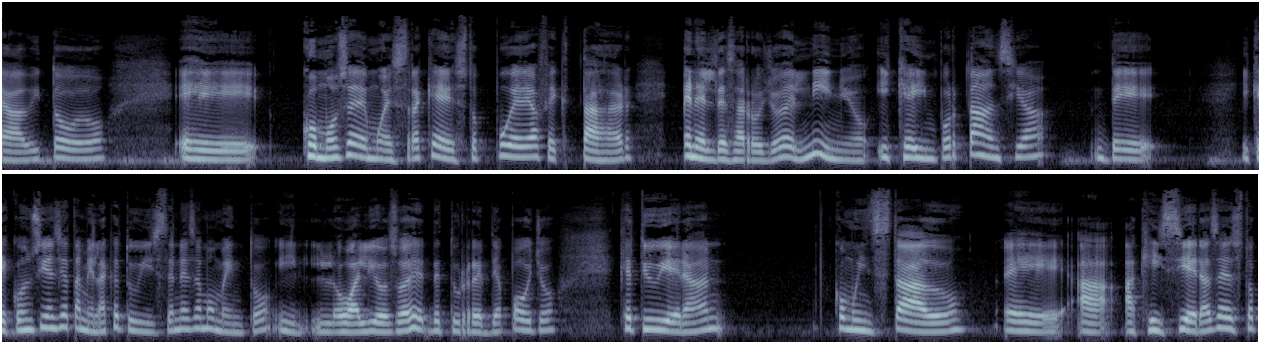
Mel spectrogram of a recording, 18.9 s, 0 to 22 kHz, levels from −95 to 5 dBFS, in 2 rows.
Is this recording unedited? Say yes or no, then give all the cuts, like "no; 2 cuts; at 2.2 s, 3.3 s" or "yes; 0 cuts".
yes; 0 cuts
